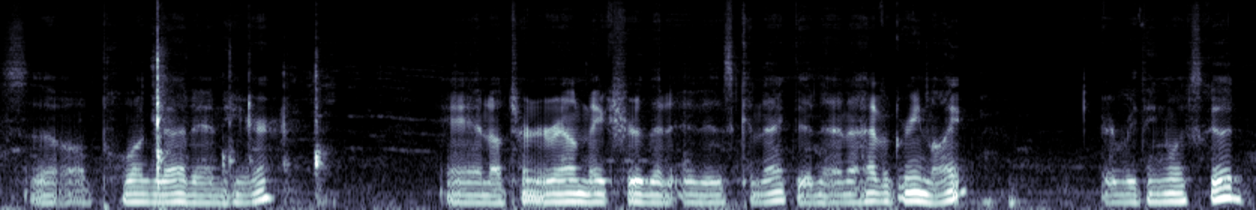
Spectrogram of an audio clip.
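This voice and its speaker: A man's voice: sits low, fairly even intonation, moderate pace, gravelly, a little hiss or hum. A man presenting an informal hands-on tech tutorial, explaining plainly step by step.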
